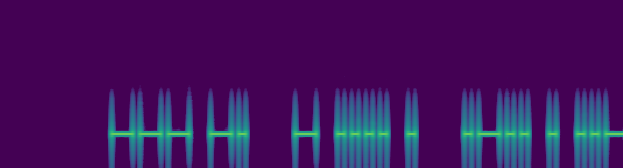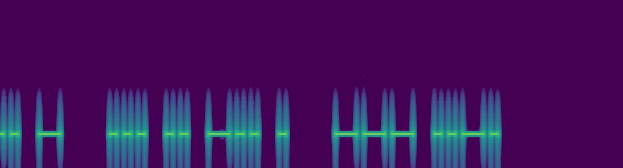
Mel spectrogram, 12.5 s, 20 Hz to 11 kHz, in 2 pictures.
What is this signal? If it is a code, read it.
Morse code, heard as a keyed tone, about 17 wpm, 700 Hz. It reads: ON THE LEFT SIDE OF
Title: Sets of 5 Words Encore2 17wpm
